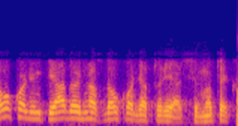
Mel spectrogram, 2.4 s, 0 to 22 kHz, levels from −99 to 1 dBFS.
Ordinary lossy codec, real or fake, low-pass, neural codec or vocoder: MP3, 32 kbps; real; 7.2 kHz; none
